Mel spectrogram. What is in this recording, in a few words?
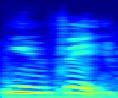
"yun4fei4", Chinese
